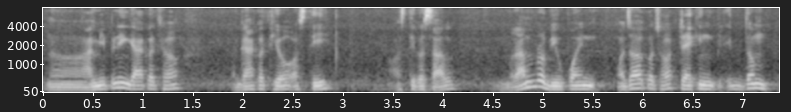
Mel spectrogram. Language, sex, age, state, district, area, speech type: Nepali, male, 30-45, West Bengal, Alipurduar, urban, spontaneous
